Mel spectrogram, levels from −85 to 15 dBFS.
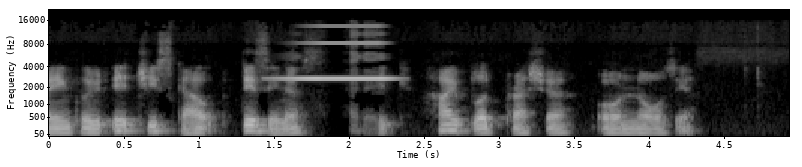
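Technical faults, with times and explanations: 1.42–2.41 s, loudspeaker feedback squeal: Just after "include itchy scalp", a pure tone near 2.8 kHz rises out of the speech. It swells over roughly 0.4 seconds and peaks about 10 dB above the talker. The microphone is hearing its own loudspeaker, and at this one frequency the loop gain passes unity. The tone therefore feeds itself until the amplifier limits it or the loop is broken. It stops before "high blood pressure or".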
